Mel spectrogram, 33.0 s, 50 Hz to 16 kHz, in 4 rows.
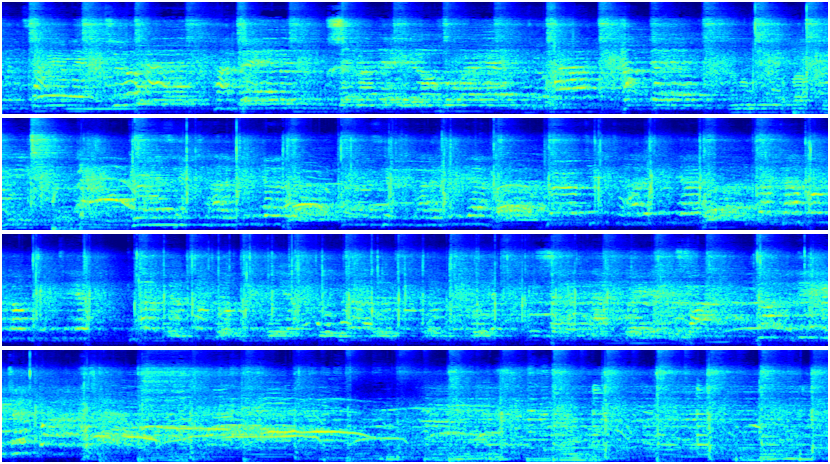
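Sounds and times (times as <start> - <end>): male a cappella harmony singing: 0.0 - 25.8
handclap beat: 0.3 - 3.0, 3.9 - 28.4
band drums and bass: 4.9 - 9.9, 25.6 - 33.0
crowd cheering: 7.4 - 10.1, 11.0 - 12.2, 18.9 - 33.0.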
